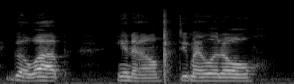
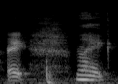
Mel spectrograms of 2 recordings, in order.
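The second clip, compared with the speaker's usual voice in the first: ordinary talk, nothing marked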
